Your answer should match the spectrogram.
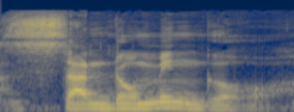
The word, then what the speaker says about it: San Domingo: Wait, you gotta say it like Ricardo Montalban. – San Domingo. – There you go. – Is that better? – Yeah, it's better.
